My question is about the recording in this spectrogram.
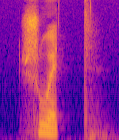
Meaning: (noun) owl (specifically, those species of owls without ear tufts; those with ear tufts are hiboux); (adjective) great, cool, swell; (interjection) Exclamation when one learns of something pleasing
- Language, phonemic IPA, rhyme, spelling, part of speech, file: French, /ʃwɛt/, -ɛt, chouette, noun / adjective / interjection, Fr-chouette.ogg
